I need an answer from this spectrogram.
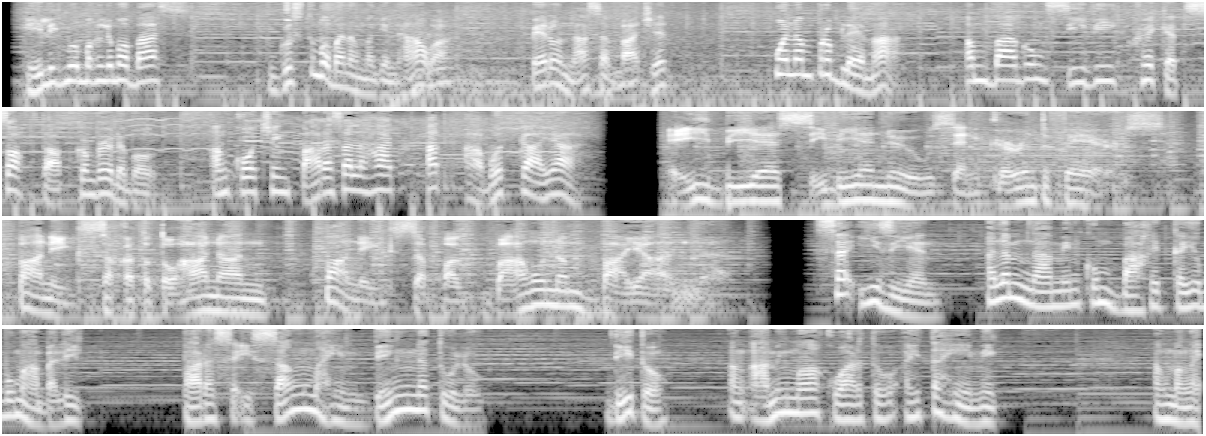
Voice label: Filipino Megamix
